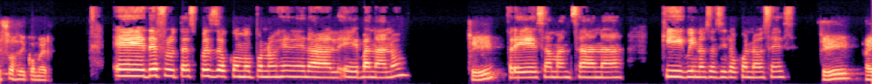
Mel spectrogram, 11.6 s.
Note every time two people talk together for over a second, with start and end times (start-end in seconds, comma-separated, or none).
none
